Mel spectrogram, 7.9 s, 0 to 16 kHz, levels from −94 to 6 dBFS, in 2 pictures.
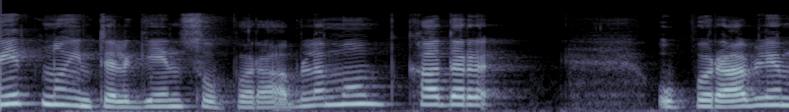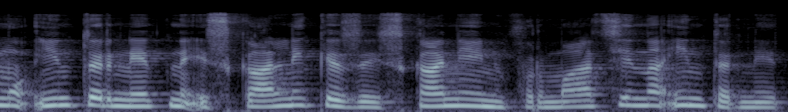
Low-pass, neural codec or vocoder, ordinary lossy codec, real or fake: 9.9 kHz; none; none; real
